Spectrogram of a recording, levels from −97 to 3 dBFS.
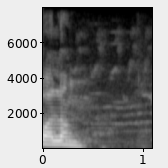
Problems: background sounds at intervals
